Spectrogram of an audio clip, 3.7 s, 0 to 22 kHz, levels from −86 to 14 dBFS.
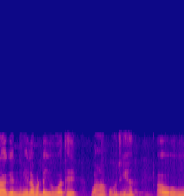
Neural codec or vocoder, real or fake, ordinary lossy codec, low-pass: none; real; none; 7.2 kHz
